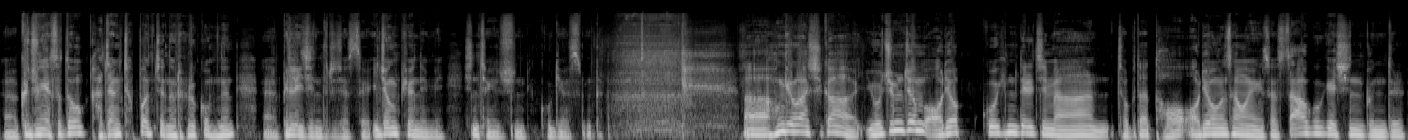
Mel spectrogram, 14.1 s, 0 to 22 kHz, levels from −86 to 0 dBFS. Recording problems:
none

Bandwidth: 15 kHz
